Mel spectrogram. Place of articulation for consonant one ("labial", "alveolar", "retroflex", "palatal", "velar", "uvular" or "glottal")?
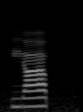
palatal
